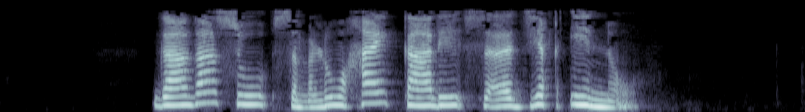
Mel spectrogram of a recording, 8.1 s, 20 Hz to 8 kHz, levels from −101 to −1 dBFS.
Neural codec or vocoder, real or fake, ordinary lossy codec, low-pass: none; real; MP3, 24 kbps; 7.2 kHz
